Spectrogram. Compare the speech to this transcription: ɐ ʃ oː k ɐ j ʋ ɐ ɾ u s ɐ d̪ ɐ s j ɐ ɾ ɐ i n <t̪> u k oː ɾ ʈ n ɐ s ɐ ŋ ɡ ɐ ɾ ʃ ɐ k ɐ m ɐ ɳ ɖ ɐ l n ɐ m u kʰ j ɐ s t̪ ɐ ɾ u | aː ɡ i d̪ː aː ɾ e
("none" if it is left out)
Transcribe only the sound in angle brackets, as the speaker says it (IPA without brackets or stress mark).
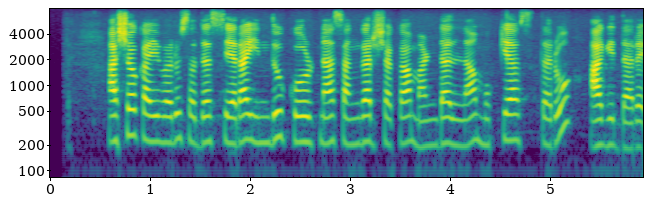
d̪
